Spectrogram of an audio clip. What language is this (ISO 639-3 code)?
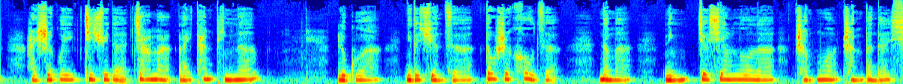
zho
